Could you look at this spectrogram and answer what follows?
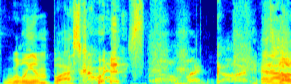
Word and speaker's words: Blazkowicz: They pronounced his name right because it's Blazkowicz. Like you have to kind of like they say it like that.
